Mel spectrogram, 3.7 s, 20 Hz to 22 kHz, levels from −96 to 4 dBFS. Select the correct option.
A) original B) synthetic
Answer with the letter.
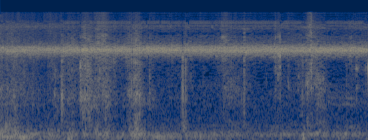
B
